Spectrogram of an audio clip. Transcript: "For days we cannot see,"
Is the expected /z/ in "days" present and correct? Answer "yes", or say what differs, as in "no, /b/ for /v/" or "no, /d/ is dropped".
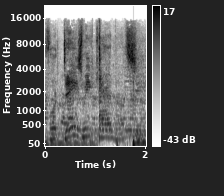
yes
